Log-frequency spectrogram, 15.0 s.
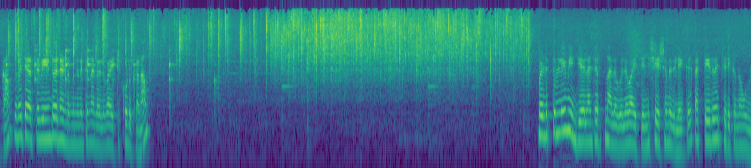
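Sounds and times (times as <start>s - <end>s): food sizzling in hot oil: 0.0s - 11.4s.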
